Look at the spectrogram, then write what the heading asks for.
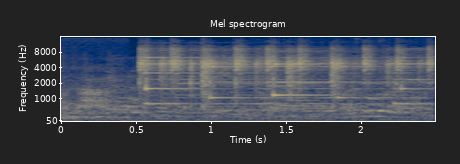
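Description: signal or alarm, mobile phone ringtone

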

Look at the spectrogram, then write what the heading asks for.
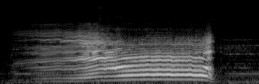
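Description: animal, calf mooing

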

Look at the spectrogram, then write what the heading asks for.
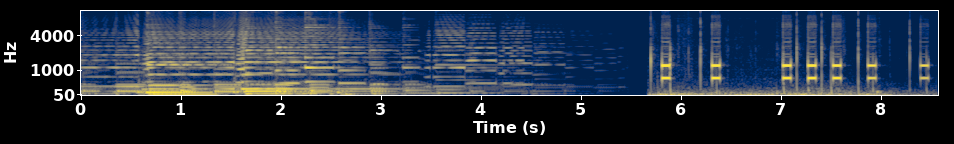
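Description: signal or alarm, telephone keypad dialing tones

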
